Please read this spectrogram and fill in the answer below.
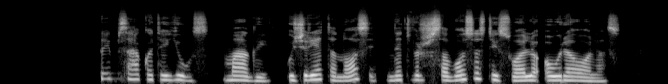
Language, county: Lithuanian, Klaipėda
